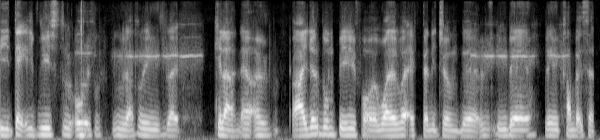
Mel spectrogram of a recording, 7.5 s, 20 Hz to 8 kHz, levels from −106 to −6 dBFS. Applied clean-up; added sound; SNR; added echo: neural diffusion model UNIVERSE++.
